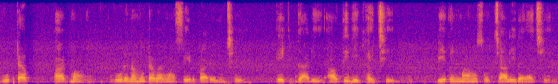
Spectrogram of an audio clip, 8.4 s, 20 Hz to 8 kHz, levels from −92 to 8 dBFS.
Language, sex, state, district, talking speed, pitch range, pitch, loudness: Gujarati, male, Gujarat, Gandhinagar, 135 wpm, 135-150 Hz, 140 Hz, -17 LUFS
